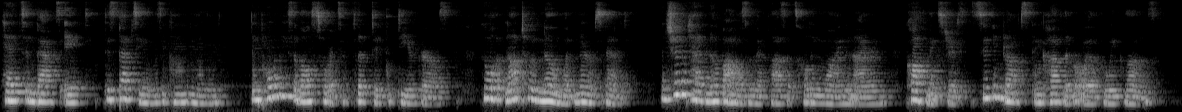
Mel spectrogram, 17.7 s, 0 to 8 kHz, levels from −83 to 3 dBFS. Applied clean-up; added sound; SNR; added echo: neural separator model SepFormer DNS4.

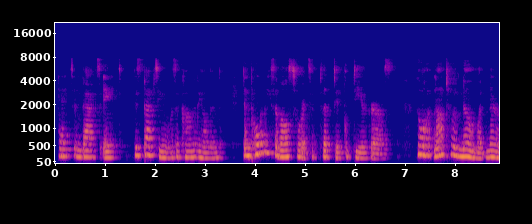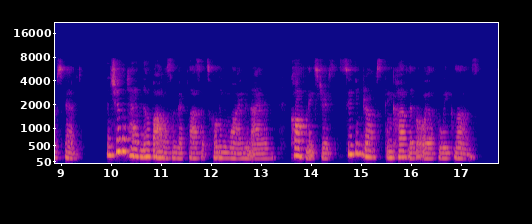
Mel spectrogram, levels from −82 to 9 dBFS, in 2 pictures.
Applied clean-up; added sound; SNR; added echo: neural mask model DeepFilterNet 3.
